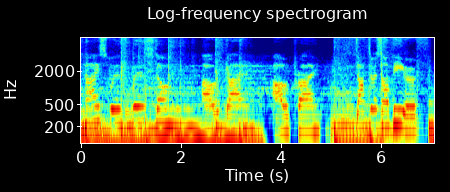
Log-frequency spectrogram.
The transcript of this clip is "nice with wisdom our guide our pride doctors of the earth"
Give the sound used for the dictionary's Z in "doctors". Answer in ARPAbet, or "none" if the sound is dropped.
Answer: Z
